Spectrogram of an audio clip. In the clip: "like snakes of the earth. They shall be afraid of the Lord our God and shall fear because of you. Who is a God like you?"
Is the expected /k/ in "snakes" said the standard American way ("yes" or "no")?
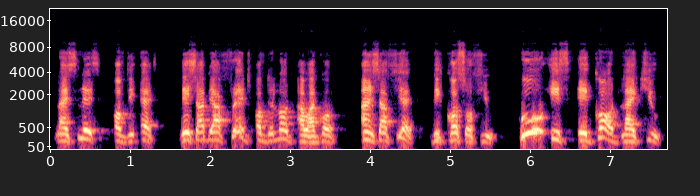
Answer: no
